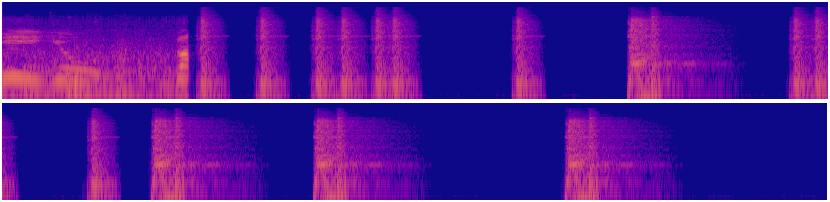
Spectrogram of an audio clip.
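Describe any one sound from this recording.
Menu selections click one after another.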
